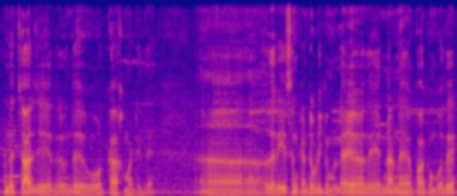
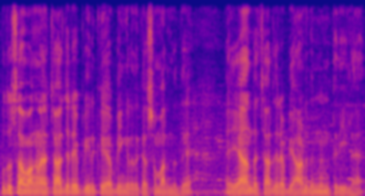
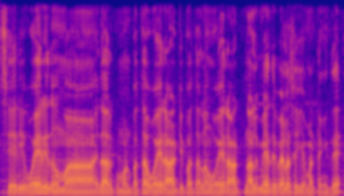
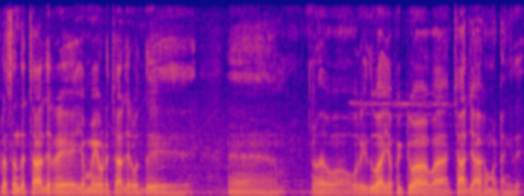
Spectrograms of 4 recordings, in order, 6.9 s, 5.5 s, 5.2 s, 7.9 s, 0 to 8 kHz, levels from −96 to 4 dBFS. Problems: background sounds at intervals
